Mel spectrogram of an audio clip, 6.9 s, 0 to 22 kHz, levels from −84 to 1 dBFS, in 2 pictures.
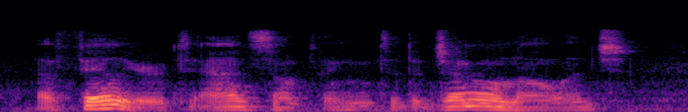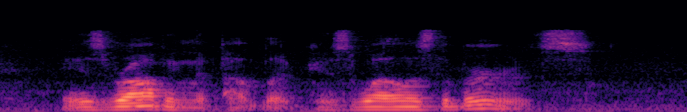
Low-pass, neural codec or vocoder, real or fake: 7.2 kHz; none; real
